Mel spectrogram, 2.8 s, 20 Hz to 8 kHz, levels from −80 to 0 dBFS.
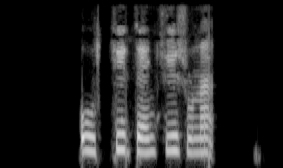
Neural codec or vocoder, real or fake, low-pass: none; real; 7.2 kHz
